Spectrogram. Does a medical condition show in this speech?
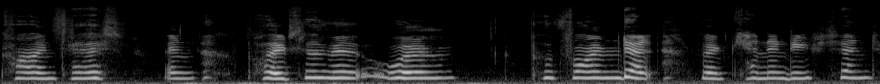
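Yes: cerebral palsy; working with speech therapist, rehearses comedy material repeatedly.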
